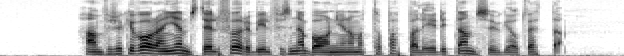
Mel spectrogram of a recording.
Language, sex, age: Swedish, male, 26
